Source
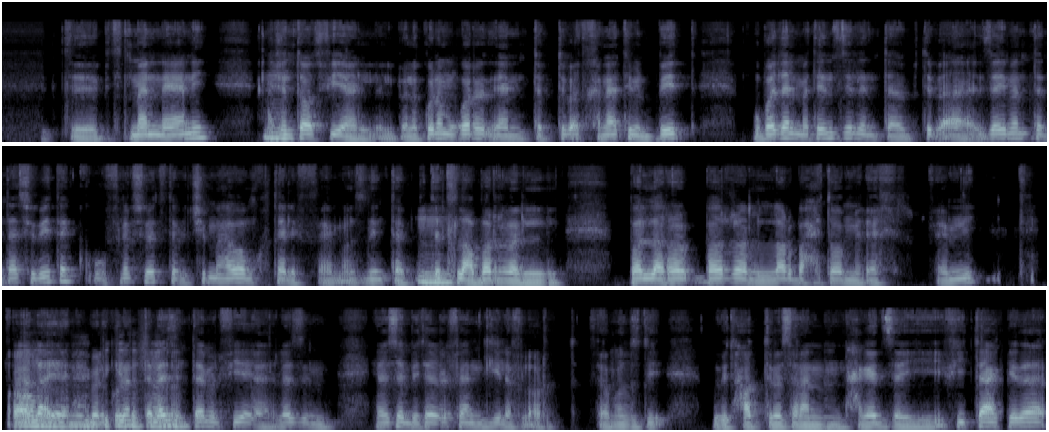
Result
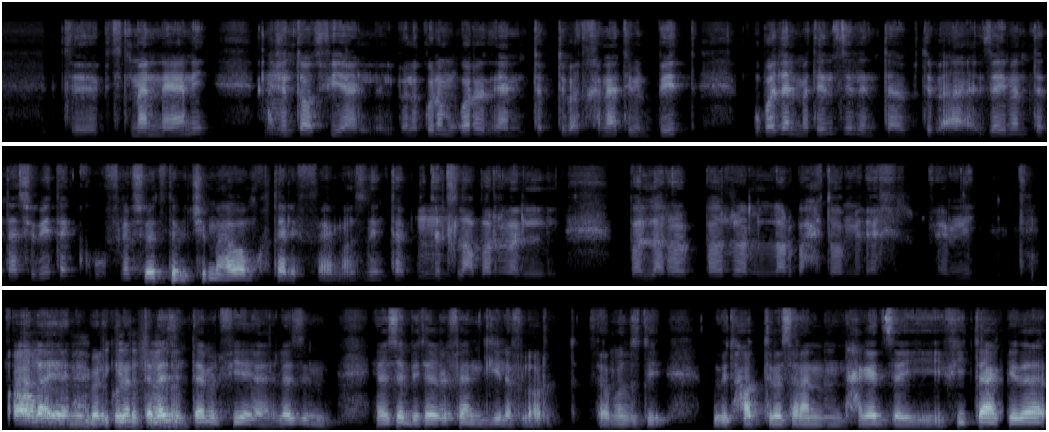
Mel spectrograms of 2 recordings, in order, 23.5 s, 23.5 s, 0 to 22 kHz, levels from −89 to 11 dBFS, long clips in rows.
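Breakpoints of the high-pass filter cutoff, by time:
high-pass filter 24 dB per octave
0:08.70 880 Hz
0:09.06 250 Hz
0:09.62 560 Hz
0:10.24 560 Hz
0:11.20 1,200 Hz
0:15.09 1,200 Hz
0:16.23 340 Hz

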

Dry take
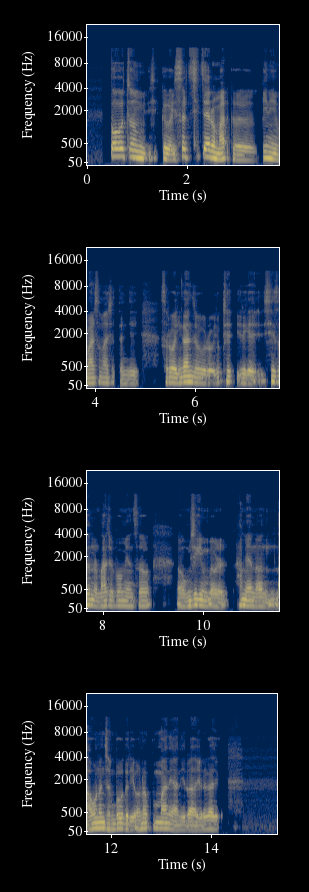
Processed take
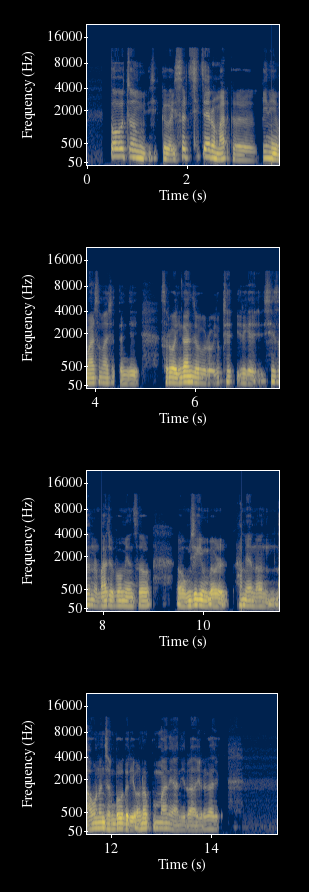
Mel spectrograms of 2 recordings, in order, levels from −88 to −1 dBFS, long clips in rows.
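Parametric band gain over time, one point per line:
parametric band 340 Hz 2.3 octaves
+0.5 dB
from 0:03.68 +9.5 dB
from 0:06.07 +1.5 dB
from 0:07.96 +11.5 dB
from 0:10.76 +3.5 dB
from 0:11.82 +10 dB
from 0:12.88 −0.5 dB

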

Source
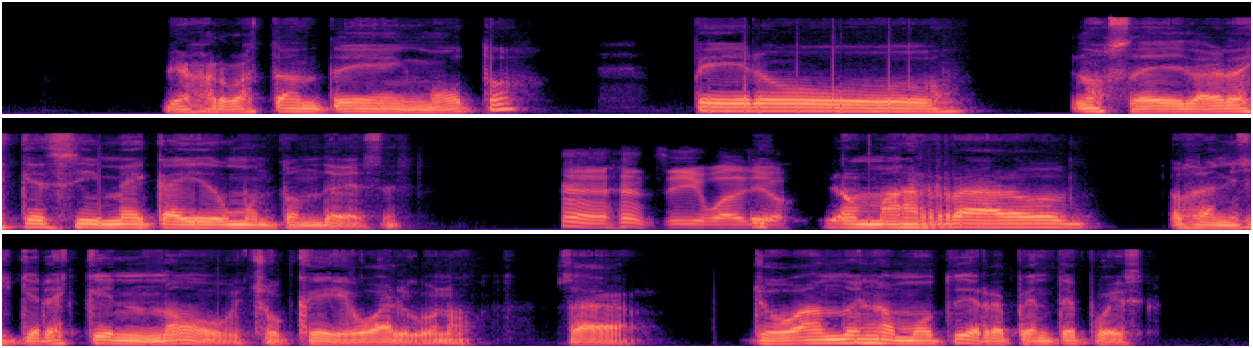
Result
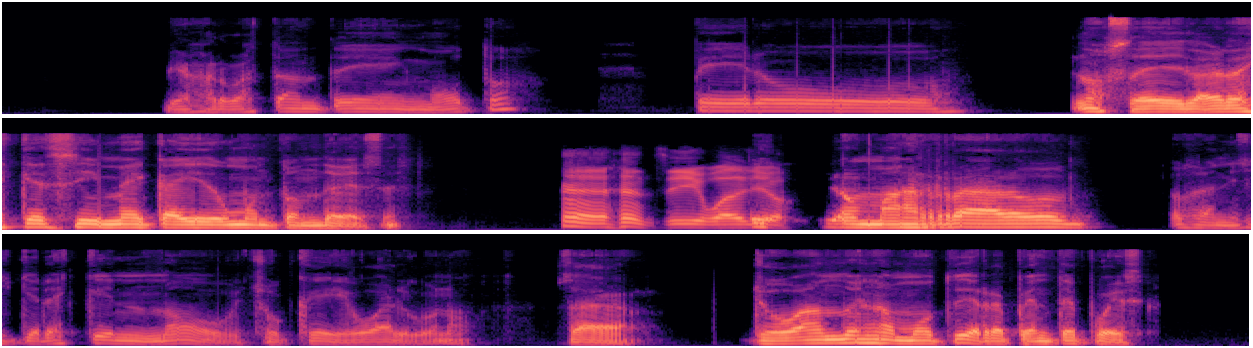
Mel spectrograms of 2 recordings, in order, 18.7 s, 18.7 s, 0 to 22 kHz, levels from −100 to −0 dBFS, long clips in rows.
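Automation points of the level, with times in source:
0:04.76 −8.5 dB
0:05.57 +3.5 dB
0:11.53 +3.5 dB
0:12.17 −8 dB
0:14.80 −8 dB
0:15.56 +1.5 dB

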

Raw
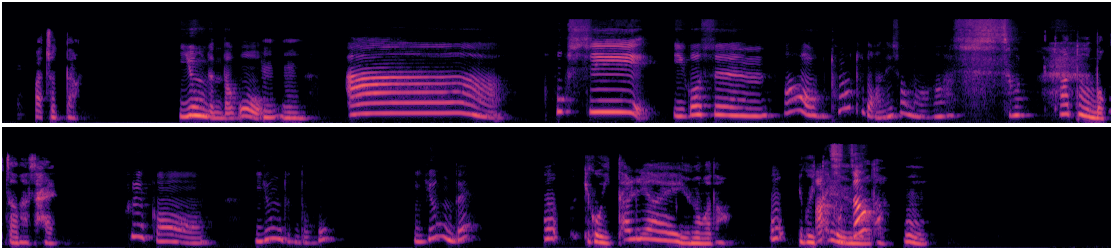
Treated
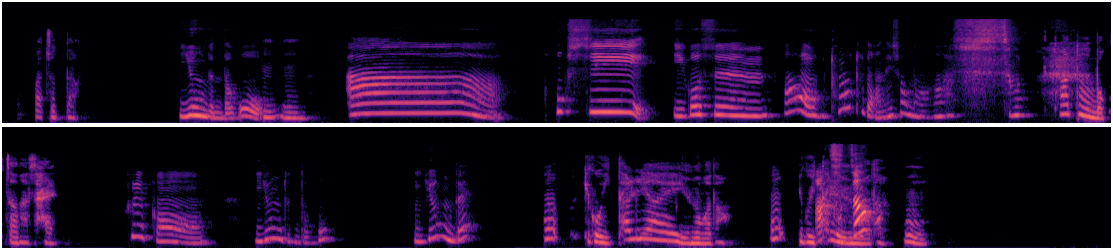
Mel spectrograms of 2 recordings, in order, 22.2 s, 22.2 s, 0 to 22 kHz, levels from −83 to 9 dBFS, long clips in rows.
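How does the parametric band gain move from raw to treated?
parametric band 2,300 Hz 2.3 octaves
0:02.99 −10.5 dB
0:03.78 −2.5 dB
0:07.07 −2.5 dB
0:07.69 +4 dB

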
